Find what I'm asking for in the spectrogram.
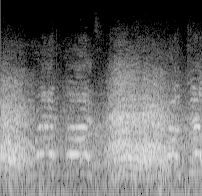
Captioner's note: crowd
